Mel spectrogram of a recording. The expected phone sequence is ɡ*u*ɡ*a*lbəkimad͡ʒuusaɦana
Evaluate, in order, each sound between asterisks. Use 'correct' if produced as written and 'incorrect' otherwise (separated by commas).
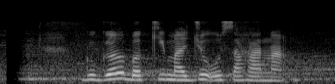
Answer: correct, incorrect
